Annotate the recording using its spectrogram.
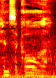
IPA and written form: ˌpɛnsəˈkoʊlə (Pensacola)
